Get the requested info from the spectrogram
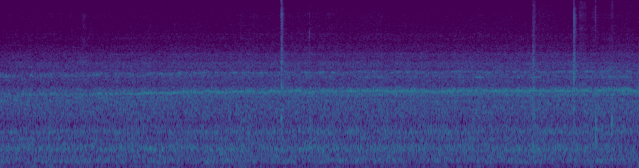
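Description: Faint steady hiss of a car's climate-control blower fan running, with a thin high whine, and a few faint clicks from the control knob and buttons.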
